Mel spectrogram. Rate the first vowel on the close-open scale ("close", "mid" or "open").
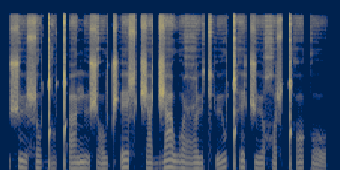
close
